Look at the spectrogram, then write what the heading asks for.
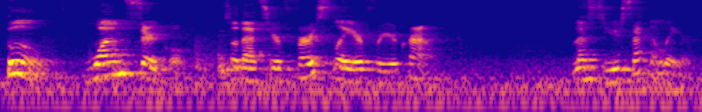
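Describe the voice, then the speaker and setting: A woman's voice: mid-range voice, expressive, unhurried. Young woman, native Haitian Creole speaker, chatty craft teacher, echoey room, faint noise. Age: young adult. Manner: upbeat, chatty, laughs easily. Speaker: craft instructor. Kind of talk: casual craft tutorial. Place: indoor room, recreation center.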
